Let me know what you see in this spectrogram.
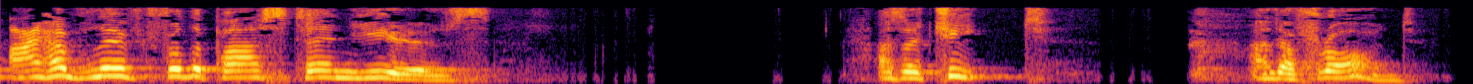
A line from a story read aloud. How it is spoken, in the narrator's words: the woman sobbed, saying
